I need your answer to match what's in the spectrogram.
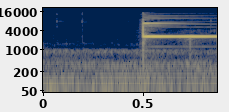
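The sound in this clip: A system notification chime sounds in an audiobook: one bright, high ding that strikes after a quiet moment and keeps ringing steadily to the end.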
